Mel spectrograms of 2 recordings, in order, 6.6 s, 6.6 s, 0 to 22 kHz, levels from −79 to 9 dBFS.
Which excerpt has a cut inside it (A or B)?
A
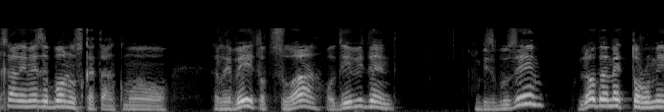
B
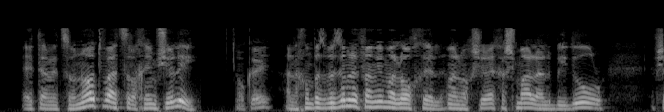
B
